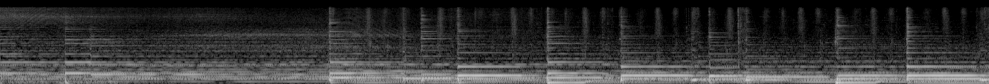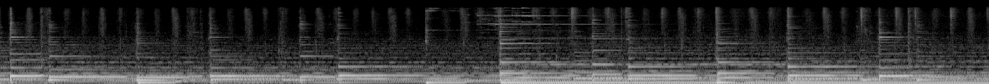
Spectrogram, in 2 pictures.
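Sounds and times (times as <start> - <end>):
background vocals: 0.0 - 5.5
lead guitar: 0.0 - 19.7.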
